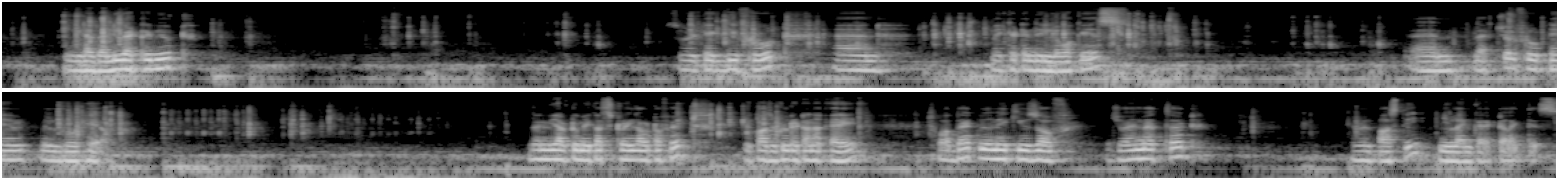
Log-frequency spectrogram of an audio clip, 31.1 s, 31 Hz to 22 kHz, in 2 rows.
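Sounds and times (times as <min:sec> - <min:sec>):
keyboard typing: 0:00.0 - 0:01.4, 0:03.5 - 0:04.8, 0:05.4 - 0:08.3, 0:09.2 - 0:13.9, 0:14.5 - 0:20.7, 0:22.2 - 0:23.4, 0:27.9 - 0:30.2.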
